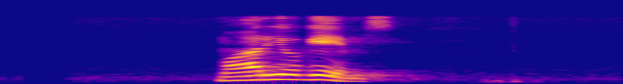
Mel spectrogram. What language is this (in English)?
Sinhala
